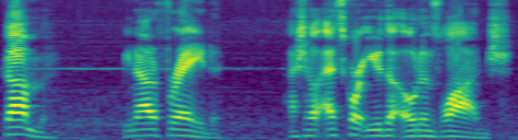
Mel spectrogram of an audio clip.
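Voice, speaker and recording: A man's voice: medium pitch, normal speed, slight background noise, close to an everyday voice. A man voicing a mighty, peaceful Norse war god in a narrated fantasy story, stately, formal and welcoming. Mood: welcoming, genial.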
